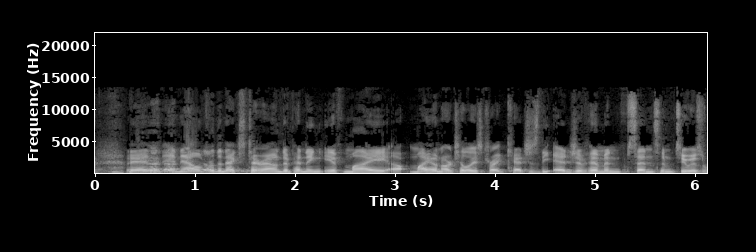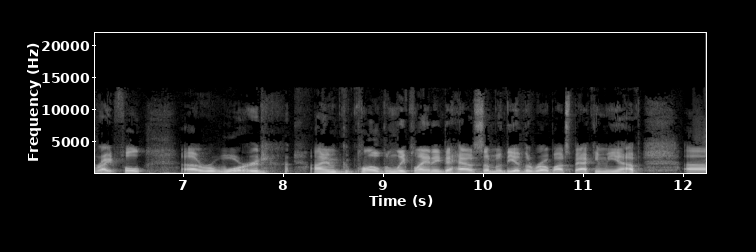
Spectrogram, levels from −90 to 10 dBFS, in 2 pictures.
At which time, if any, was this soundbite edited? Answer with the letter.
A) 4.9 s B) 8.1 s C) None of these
B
